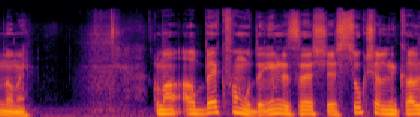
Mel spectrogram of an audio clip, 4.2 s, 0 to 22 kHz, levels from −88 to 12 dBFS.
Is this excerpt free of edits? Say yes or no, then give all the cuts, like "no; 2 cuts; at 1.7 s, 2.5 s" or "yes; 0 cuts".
yes; 0 cuts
